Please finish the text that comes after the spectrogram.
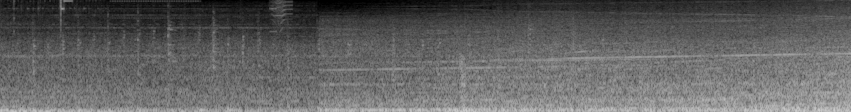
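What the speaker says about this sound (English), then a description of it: "There's a helicopter ready to move when you are." A helicopter in the Astral Chain video game gives off a steady, loud, broadband rotor and engine roar that holds unchanged from start to finish, with no voices.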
